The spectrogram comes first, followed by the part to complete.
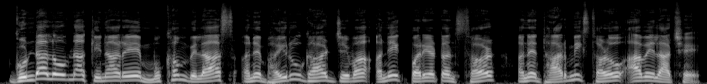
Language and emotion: Gujarati, neutral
